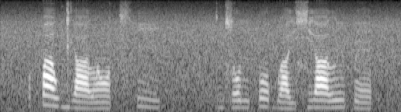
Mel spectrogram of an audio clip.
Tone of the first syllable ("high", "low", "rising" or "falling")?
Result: falling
